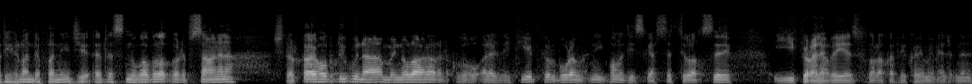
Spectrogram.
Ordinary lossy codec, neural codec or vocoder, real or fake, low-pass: Opus, 64 kbps; codec, 16 kHz in and 24 kHz out, 0.4 kbps, LongCat-Audio-Codec, fine tuned four codebook decoder; fake; 10.8 kHz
